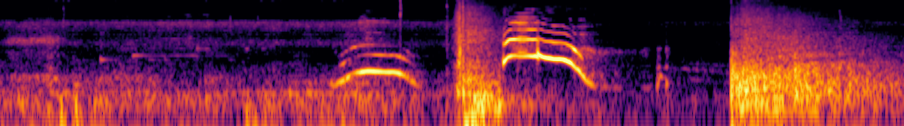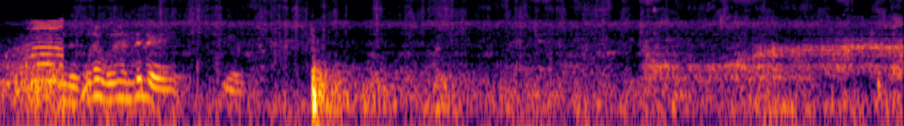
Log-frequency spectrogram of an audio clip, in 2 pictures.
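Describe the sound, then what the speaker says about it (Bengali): Firecrackers set off by friends on Eid day: a few sharp broadband bangs and crackling bursts spread through the stretch, mixed with excited voices and shouts nearby. "আমার ফ্রেন্ডরা চলে এলো আমার সাথে বাজি ফাটানোর জন্য"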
